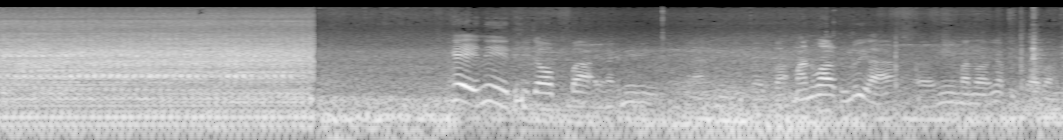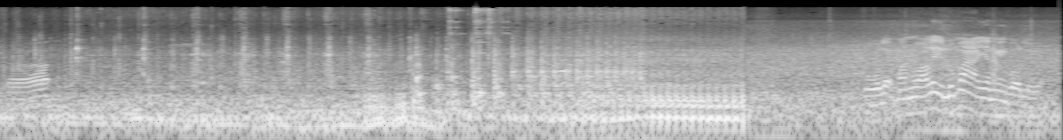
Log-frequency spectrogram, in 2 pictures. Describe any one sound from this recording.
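A diesel engine runs with a loud, steady chugging.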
